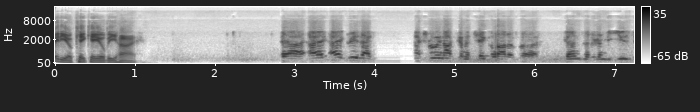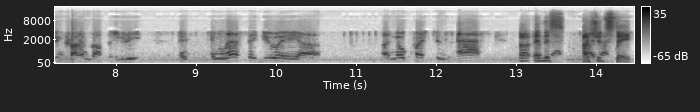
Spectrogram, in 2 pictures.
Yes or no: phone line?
yes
